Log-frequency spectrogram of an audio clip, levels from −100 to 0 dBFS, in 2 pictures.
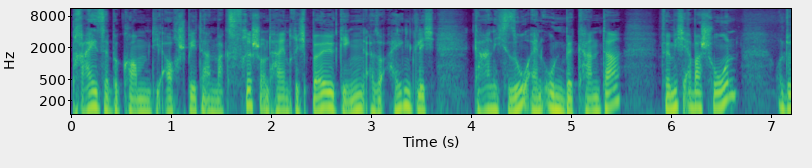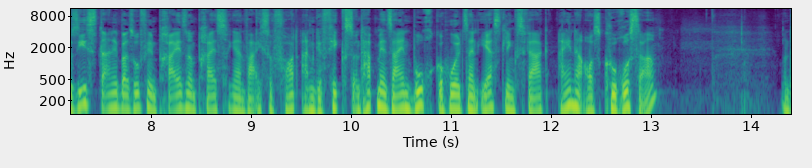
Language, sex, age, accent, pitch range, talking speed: German, male, 30-49, German, 115-145 Hz, 205 wpm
